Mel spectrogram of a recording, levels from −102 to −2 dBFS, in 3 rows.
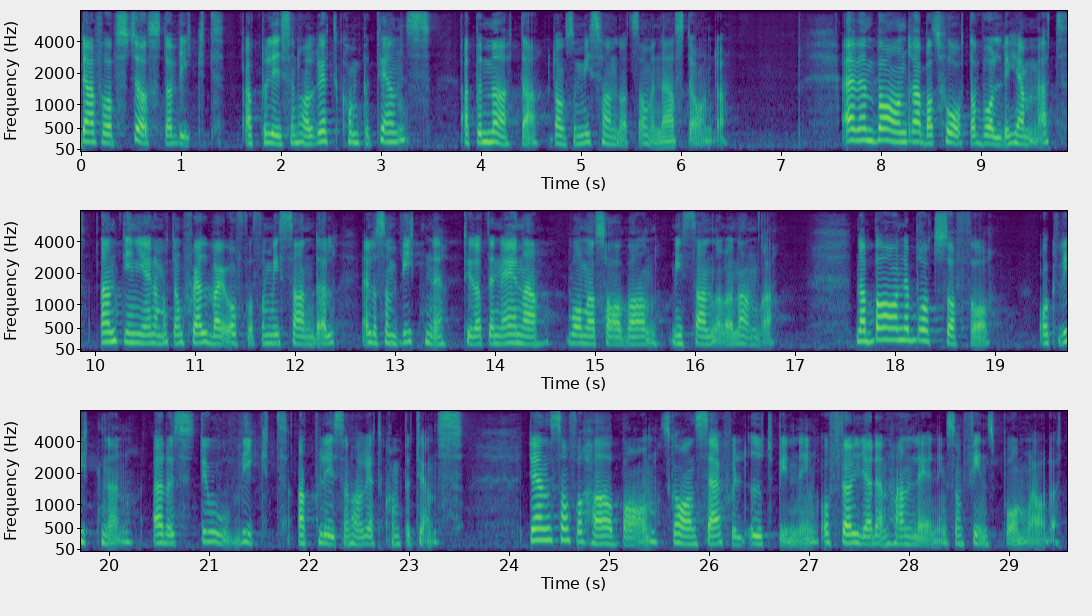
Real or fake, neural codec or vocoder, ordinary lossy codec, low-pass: fake; codec, 16 kHz, 4 kbps, FreqCodec, larger model; none; none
